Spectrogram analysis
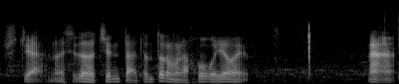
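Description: Man, poker gameplay commentary, self-mocking, gravelly voice, slightly muffled recording. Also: mid-range voice, normal speed. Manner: joking, self-mocking, bursts of loud excitement. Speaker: gaming youtuber.

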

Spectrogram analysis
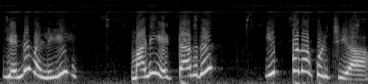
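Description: A woman's voice: very high-pitched, sing-song, measured pace, no echo. A woman speaking film comedy dialogue in a teasing, scolding way.

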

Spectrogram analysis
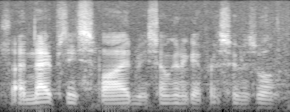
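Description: A man's voice: sits low, little pitch movement, very fast. A man hosting a sailing vlog, narrating casually and explaining things from the deck of a sailboat. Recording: outdoor wind and water noise.

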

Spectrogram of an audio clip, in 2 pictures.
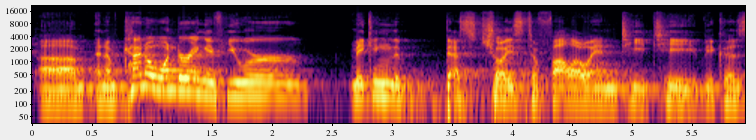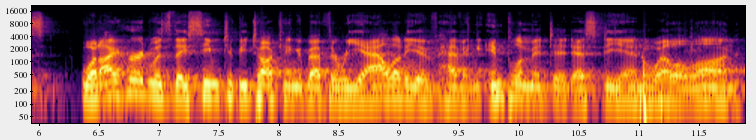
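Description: A man's voice: medium pitch, normal speed. Journalist guy in the crowd at a conference, mid voice, self-deprecating jokes, lots of ums. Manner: self-deprecating, joking, hesitant. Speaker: journalist asking a question. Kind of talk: audience question at a conference. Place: large conference hall.

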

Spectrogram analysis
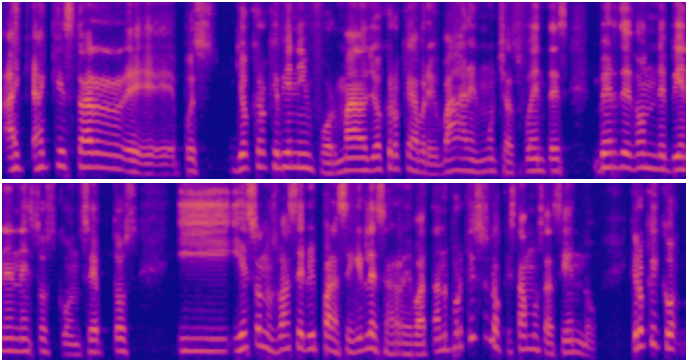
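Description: Mexican guy on a political panel show, kinda high voice, keeps restarting his sentences, dry close mic. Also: clear, resonant tone, dry recording. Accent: Mexican Spanish. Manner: halting, many restarts and repeated words. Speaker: political commentator on an online show. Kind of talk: casual panel commentary.

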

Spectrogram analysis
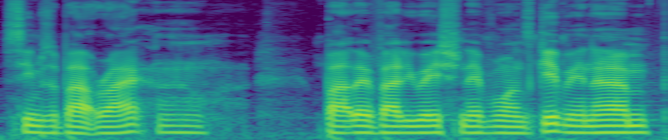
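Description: A man's voice: medium pitch, fast, smooth, dry recording, close to an everyday voice. A man playing a dry, mocking male TV sports reporter in a spoof post-match interview. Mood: deadpan. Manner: deadpan mock interview questions.

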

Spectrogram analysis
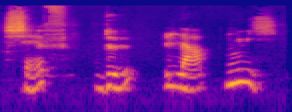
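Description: A woman doing a sharp-tongued little mouse. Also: medium pitch, expressive, moderate pace, husky. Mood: cautious. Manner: blunt and cutting. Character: small yellow female mouse, bold and sharp-tongued.

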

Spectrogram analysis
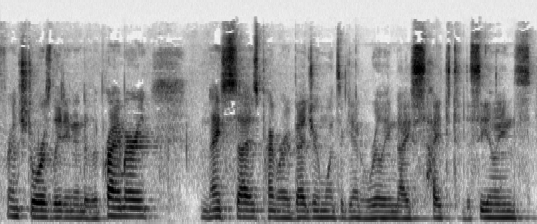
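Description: Walking through a big, vacant house that's on the market, this agent narrates casually and cheerfully, calling attention to features as he goes. He speaks in a mid-range, slightly mellow voice with little pitch movement at a moderate pace, and the rooms sound echoey with faint background noise.

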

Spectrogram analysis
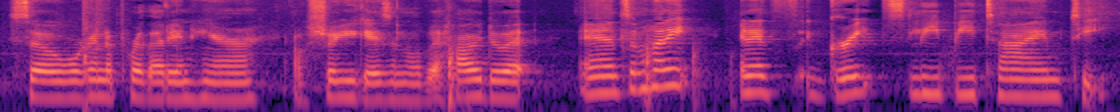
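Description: A woman's voice: medium pitch, fairly even intonation, moderate pace, background noise. Chatty woman vlogging in her kitchen. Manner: chatty, hesitant, stops to correct herself. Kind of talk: casual meal-prep vlog narration. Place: home kitchen, indoors.

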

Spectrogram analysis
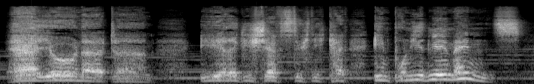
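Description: Here is a pompous, evasive vampire count from a comedy audio sketch. He speaks ornate standard German in a heavily creaking voice, raised in pitch. The delivery is drawn-out and sharp-edged. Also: soft background music, full character voice. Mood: haughty. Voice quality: gravelly, creaky.

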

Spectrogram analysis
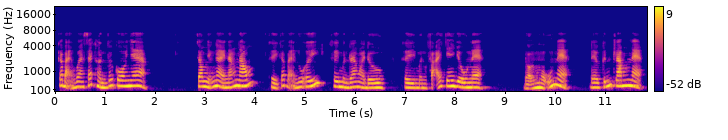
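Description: A woman teacher giving a recorded lesson to young children, coaxing and gentle, slowing down to read words aloud. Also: medium pitch, muffled recording. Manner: gentle, coaxing, slow syllable-by-syllable dictation. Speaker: primary school teacher.

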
